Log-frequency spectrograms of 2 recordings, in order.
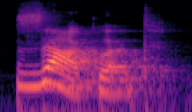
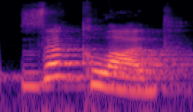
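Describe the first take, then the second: First: Заклад stressed on а, за́клад, slowly; stress on the first syllable. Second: Заклад stressed on the second а, закла́д, slowly; stress on the last syllable. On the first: Teacher reading за́клад, institution. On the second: Teacher reading закла́д, a bet. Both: Shown as a demonstration. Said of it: "Прочитайте пари слів".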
